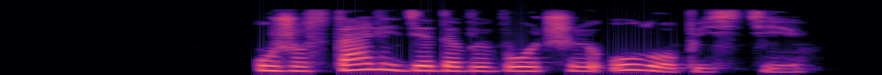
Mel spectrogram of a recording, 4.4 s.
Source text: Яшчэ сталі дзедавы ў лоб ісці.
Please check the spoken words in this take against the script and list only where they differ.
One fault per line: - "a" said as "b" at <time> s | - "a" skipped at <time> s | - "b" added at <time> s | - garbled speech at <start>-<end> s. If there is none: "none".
- "Яшчэ" said as "Ужо" at 1.4 s
- "вочы" added at 2.6 s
